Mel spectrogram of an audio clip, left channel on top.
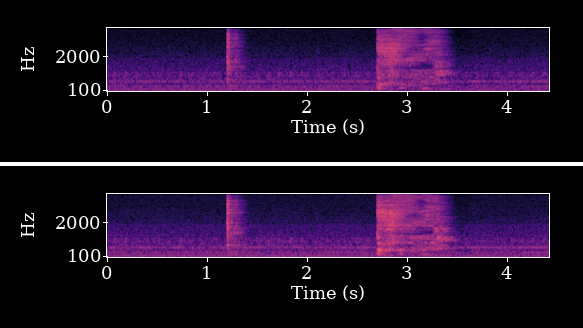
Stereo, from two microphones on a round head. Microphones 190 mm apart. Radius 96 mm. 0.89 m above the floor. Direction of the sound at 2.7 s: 5° right (ahead or behind).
